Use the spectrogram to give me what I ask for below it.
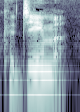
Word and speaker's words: Kojima: Next is Hideo Kojima. Did I say that right? – Kojima. – You added an R.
